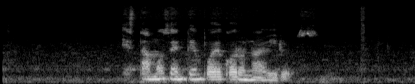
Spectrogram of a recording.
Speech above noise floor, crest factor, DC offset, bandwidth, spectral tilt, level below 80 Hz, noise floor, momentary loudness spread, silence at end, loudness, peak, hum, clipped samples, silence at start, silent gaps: 31 dB; 18 dB; under 0.1%; 13.5 kHz; -7 dB/octave; -60 dBFS; -48 dBFS; 20 LU; 0.9 s; -17 LUFS; -2 dBFS; none; under 0.1%; 1.25 s; none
